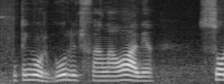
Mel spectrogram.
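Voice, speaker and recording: Her voice sits at a medium pitch with a dark, mellow tone. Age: 50s. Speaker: community social worker. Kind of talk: documentary interview.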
